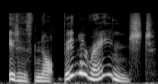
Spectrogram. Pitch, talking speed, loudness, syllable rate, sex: 245 Hz, 190 wpm, -15 LUFS, 6.9 syllables/s, female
